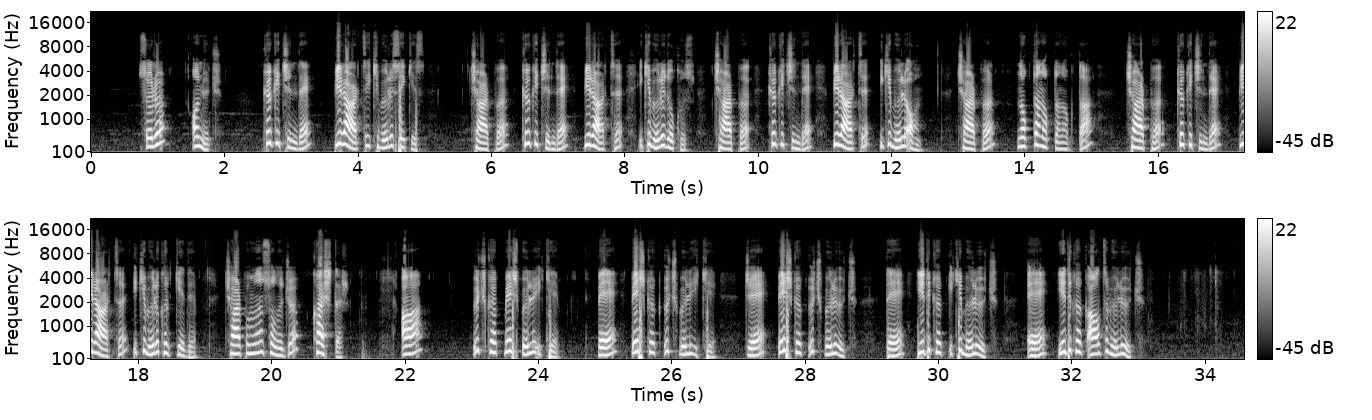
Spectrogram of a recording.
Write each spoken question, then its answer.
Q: Kök içinde 1 artı 2 bölü 8 çarpı kök içinde 1 artı 2 bölü 9 çarpı kök içinde 1 artı 2 bölü 10 çarpı nokta nokta nokta çarpı kök içinde 1 artı 2 bölü 47 çarpımının sonucu kaçtır?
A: Yanıt Edirne 7 kök 6 bölü 3.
